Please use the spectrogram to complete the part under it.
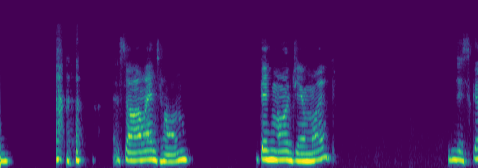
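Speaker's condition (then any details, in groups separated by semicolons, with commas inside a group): Cerebral palsy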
